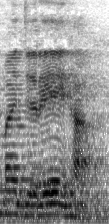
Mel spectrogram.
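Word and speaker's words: مجريها: bismillah ini terbanyak ya hai hai bismilahi bismilahi majreha bismilahi majreha majreha wa mursaha inna Robbi lauful Rohim Ya jadi majreha mencuri haknya ma magrinho e Hai nah Hai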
